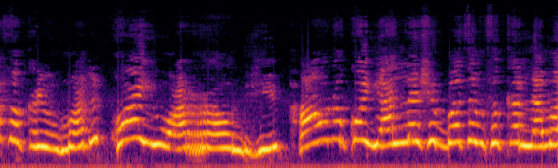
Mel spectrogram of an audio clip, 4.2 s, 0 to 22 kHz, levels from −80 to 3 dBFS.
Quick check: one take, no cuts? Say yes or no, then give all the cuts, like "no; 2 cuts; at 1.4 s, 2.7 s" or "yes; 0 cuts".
no; 2 cuts; at 0.8 s, 2.2 s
